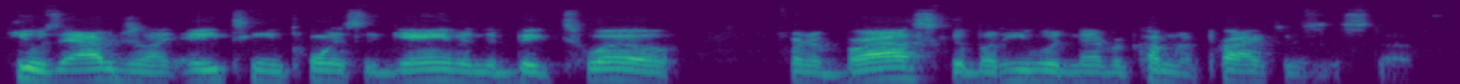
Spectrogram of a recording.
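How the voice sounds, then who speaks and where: A man's voice: mid-range voice, fairly even intonation, fast talker, slightly rough, no echo, poor audio. A man in an interview, telling his own basketball stories in casual slang and acting out his past conversations. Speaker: interview guest, former college and pro basketball player.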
